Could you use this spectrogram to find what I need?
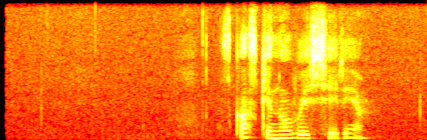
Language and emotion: Russian, neutral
